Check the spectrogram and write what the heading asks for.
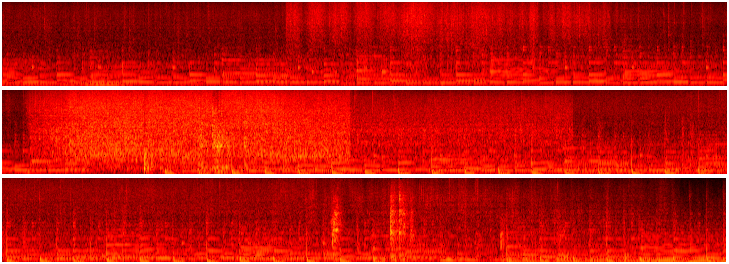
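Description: Ground meat and onion sizzling in a hot nonstick frying pan. About eleven seconds in, a sudden loud burst of sizzling as liquid goes into the hot pan, lasting about five seconds before settling back to a lighter sizzle. Two sharp knocks near the end, with light background music throughout.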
